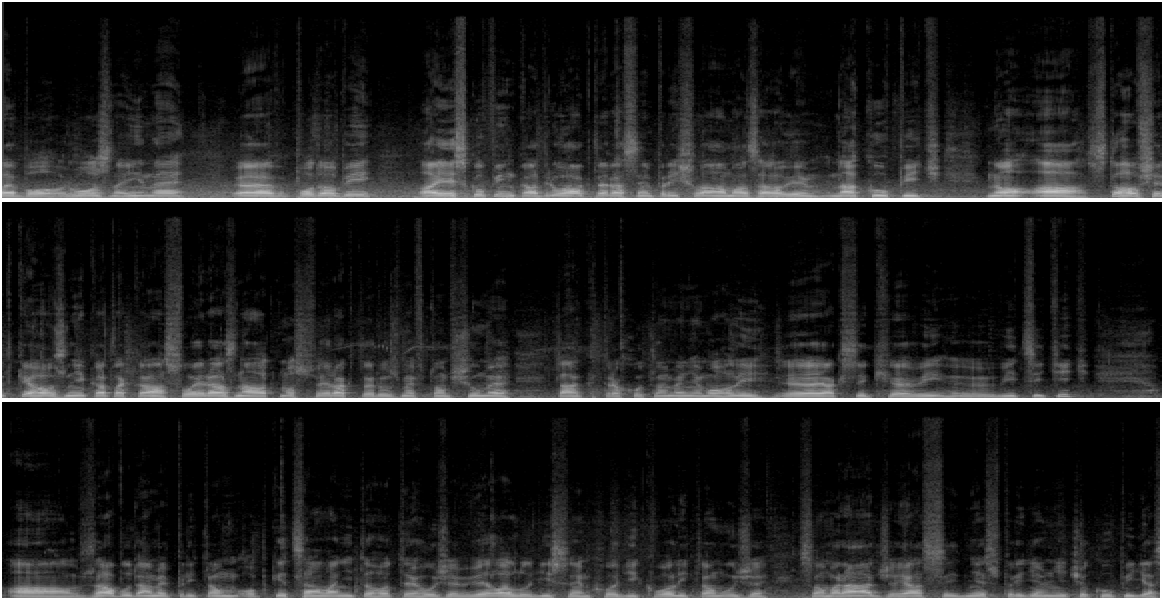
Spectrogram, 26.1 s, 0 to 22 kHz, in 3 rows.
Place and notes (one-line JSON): {"title": "Trhovisko Zilinska", "date": "2014-06-13 20:32:00", "description": "Unedited recording of a talk about local neighbourhood.", "latitude": "48.16", "longitude": "17.11", "altitude": "154", "timezone": "Europe/Bratislava"}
